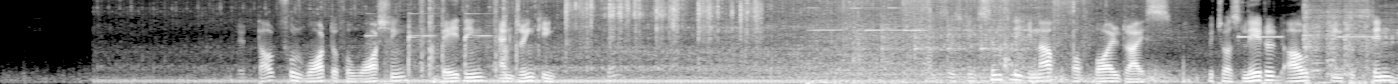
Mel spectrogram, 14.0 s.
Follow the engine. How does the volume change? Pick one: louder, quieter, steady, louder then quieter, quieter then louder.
louder.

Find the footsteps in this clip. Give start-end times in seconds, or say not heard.
3.8-10.9.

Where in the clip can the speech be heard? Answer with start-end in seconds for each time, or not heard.
2.4-6.2, 9.2-13.9.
